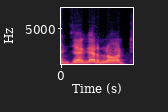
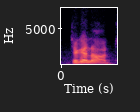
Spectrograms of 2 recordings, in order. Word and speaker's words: जगन्नाथ: तो इसलिए क्योंकि वो लोग तो प्रोनाउंसिएशन तो उनका बनता नहीं है, ब्रिटिश एसेंट है ना, तो जगन्नाथ जी को वो लोग बोलते थे जगरनॉट, जगन्नाथ।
